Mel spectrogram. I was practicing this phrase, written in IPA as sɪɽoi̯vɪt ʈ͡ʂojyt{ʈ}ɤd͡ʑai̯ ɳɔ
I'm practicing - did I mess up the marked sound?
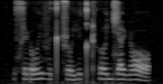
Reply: yes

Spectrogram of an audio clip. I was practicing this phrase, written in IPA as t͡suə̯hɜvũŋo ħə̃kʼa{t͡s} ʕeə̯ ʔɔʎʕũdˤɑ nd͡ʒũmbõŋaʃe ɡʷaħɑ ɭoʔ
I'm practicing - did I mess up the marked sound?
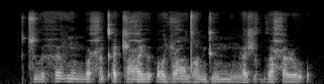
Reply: yes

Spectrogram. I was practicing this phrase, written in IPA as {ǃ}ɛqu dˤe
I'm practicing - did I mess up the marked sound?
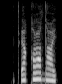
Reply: yes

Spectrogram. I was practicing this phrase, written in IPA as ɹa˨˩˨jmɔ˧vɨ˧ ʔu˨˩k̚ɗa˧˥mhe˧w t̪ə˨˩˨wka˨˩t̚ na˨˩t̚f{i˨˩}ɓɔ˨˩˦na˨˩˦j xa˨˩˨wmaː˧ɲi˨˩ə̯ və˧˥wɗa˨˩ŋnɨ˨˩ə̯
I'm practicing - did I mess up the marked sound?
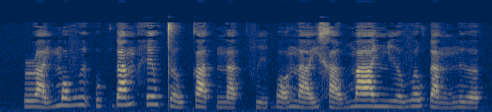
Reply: yes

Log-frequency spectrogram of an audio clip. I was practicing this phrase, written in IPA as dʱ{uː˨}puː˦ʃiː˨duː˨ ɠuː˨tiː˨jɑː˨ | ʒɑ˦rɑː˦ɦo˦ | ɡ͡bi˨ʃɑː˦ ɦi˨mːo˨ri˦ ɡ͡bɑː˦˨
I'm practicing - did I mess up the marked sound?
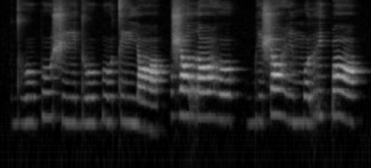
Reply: no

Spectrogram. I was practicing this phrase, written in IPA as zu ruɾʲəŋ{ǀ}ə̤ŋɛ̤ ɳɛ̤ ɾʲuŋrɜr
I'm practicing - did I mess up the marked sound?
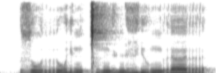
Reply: no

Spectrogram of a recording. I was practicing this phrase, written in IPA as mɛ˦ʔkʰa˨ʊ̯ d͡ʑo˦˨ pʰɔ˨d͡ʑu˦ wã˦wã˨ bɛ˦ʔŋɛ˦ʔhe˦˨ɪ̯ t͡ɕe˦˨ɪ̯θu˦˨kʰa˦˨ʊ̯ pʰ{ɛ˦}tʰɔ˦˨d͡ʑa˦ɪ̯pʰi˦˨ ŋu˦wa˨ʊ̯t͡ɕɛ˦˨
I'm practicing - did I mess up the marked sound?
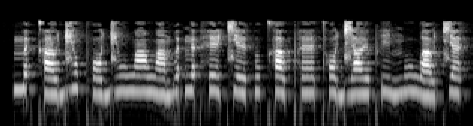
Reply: no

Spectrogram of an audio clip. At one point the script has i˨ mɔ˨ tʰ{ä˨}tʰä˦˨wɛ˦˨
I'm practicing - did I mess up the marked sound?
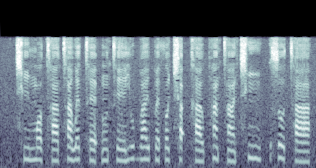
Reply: no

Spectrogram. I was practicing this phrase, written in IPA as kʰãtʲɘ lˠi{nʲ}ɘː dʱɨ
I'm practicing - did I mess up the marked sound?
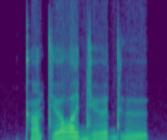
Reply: yes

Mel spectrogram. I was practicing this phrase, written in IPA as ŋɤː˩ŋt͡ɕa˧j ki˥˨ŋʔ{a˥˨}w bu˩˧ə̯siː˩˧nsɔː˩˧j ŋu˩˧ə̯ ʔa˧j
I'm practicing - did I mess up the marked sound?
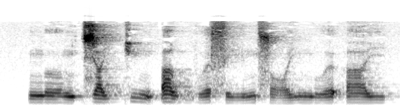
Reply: no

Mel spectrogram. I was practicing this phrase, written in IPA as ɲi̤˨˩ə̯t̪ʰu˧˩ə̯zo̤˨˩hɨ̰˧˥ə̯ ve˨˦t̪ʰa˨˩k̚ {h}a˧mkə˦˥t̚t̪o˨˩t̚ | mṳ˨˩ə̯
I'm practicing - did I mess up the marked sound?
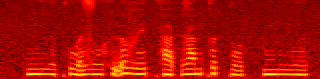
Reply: yes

